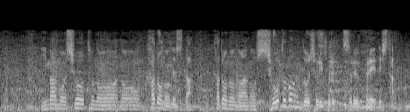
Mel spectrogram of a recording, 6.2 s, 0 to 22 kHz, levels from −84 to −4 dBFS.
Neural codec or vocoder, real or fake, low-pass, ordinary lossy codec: vocoder, 22.05 kHz, 80 mel bands, WaveNeXt; fake; 7.2 kHz; none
